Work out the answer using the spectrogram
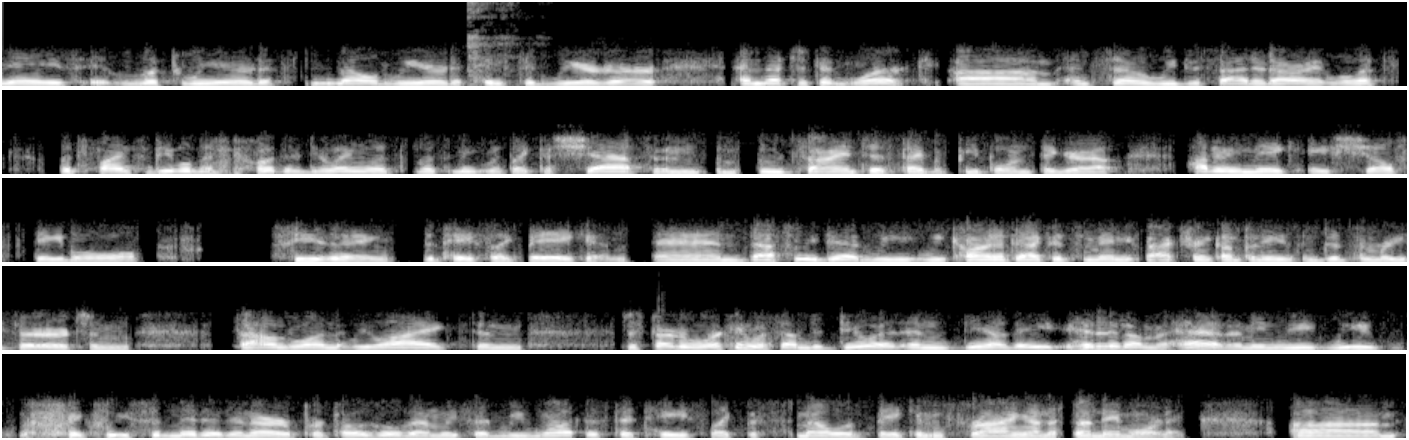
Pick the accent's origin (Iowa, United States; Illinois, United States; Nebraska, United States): Illinois, United States; Chicago; I'm from Chicago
